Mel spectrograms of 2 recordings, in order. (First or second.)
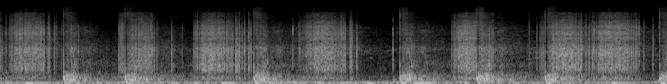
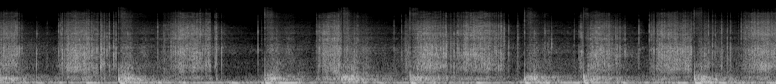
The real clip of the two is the first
